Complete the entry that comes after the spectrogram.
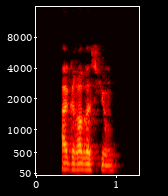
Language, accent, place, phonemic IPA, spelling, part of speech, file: French, France, Lyon, /a.ɡʁa.va.sjɔ̃/, aggravation, noun, LL-Q150 (fra)-aggravation.wav
- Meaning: aggravation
